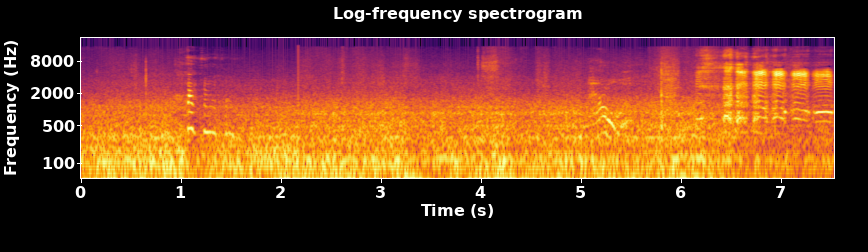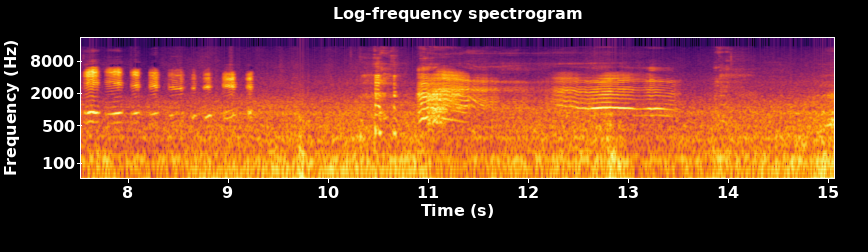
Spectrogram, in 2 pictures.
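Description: A car's engine and road noise rumble steadily.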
